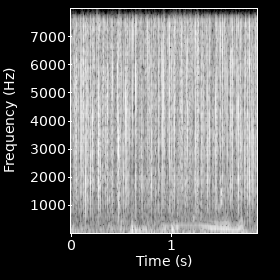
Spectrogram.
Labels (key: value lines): label: biophony, cascading saw
recorder: SoundTrap 600 or HydroMoth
